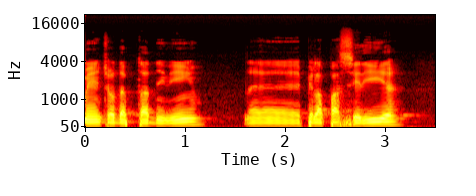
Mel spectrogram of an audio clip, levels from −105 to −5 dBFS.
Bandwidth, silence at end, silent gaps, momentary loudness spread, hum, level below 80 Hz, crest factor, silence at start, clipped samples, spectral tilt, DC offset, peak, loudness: 10.5 kHz; 0.35 s; none; 7 LU; none; -54 dBFS; 16 dB; 0 s; under 0.1%; -7.5 dB/octave; under 0.1%; -12 dBFS; -27 LUFS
